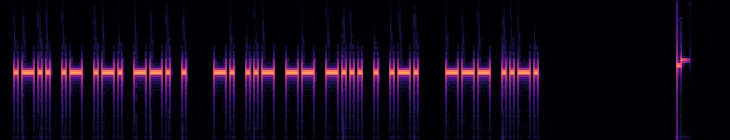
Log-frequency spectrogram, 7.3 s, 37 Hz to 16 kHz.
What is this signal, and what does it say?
Morse code, heard as a keyed tone, about 30 wpm, 700 Hz. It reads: LARGE NUMBER OF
